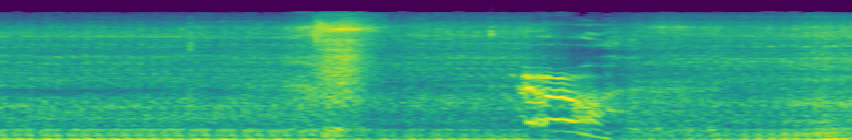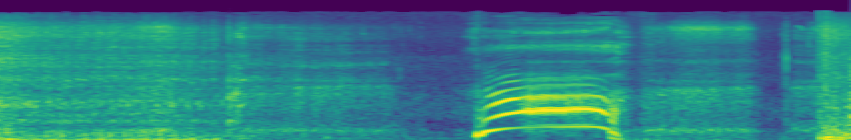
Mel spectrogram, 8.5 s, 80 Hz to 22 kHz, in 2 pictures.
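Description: Aprilia RSV1000's V-twin engine running at low speed with a low pulsing rumble as the bike is worked through deep snow; the rumble fades away after about five seconds. Near the end comes a short, loud pitched sound that rises and then falls.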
